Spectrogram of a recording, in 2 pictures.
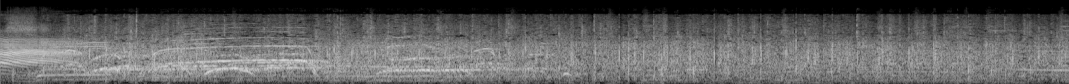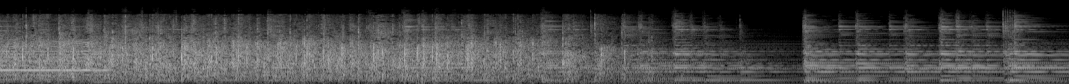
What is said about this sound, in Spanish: ¡Aplausos, maldita sea!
